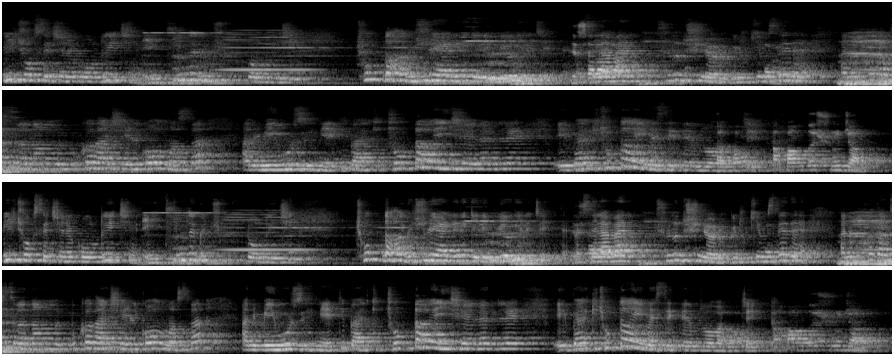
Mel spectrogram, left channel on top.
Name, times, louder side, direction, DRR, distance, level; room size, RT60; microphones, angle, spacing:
voice 1, 0.0-2.1 2.5-3.3 3.5-6.3 6.6-8.0 8.4-10.9 11.3-16.7, right 2 dB, 50° right, 3 dB, 0.4 m, -23 dB
sound 1, 1.3-3.2 3.8-6.8 7.1-7.2 8.3-10.4, equal, 5° right, 0.6 m, -26 dB
voice 2, 5.7-6.2 6.7-6.9 7.6-7.8 16.0-17.5, left 4 dB, 50° left, 4 dB, 0.3 m, -25 dB
2.3 x 2.1 x 3.5 m, 1.3 s
head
